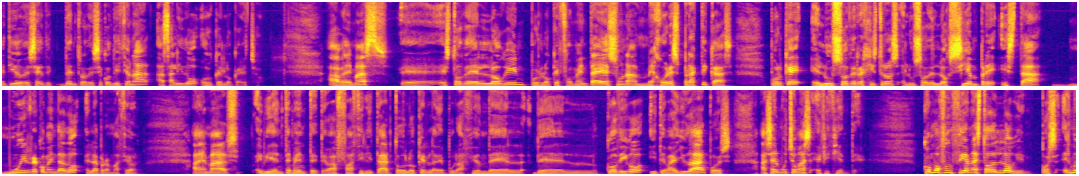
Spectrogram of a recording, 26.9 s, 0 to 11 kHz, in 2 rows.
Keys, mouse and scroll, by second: 22.2-26.8 scroll down 1.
